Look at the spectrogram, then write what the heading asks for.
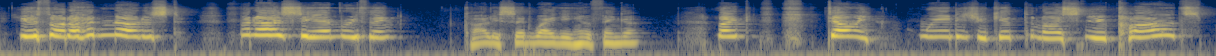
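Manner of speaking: high, loud, sickly sweet taunt; syrupy voice. A narrator's reading. Kylie taunting her husband in a syrupy voice. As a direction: pour on the sarcastic syrup. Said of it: "Her voice was as thick as syrup".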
